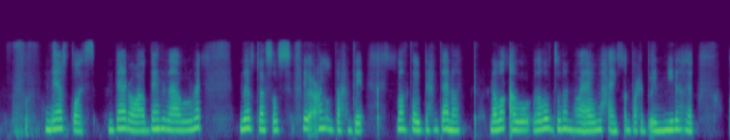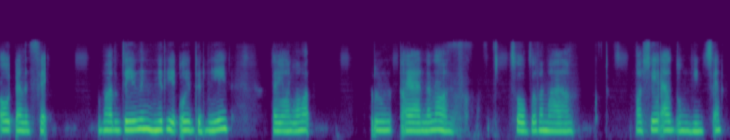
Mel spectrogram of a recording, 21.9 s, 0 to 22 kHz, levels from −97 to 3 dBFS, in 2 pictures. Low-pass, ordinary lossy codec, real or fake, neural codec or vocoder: 7.2 kHz; none; fake; codec, 16 kHz, 0.5 kbps, FreqCodec, larger model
